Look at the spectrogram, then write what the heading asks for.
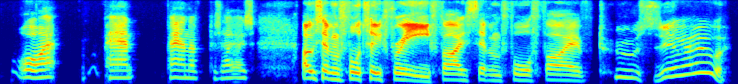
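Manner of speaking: put-on posh English accent, slow and playful; hammed-up posh accent. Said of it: "I'll either go really posh".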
